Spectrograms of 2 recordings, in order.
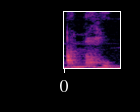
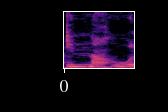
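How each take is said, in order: First: The word begins with an a vowel. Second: The word begins with an i vowel. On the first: "membacanya annahu dengan fathah" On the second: "membacanya kasroh"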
